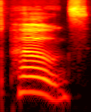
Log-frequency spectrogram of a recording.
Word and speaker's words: Pogues: Um, Mom's Mystery M actually pronounced like the 80s Irish band. I'm going to butcher it again. Po Pogies or Poges. Oh, Rogues. Pogues.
